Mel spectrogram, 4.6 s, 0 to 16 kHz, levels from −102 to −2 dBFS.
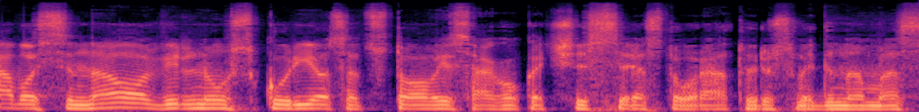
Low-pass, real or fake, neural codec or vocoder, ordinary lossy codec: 14.4 kHz; fake; codec, 44.1 kHz, 7.8 kbps, Pupu-Codec; AAC, 48 kbps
